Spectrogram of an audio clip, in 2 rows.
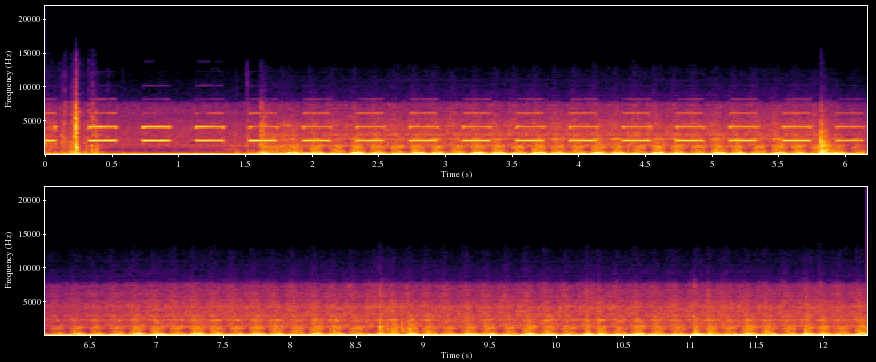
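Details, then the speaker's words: Mercedes W210 E 300 Turbo Diesel, towed in, cranks steadily at about 105 rpm but never fires. Battery sounds weak at 11.8 V; a weak battery or a fuel-pressure problem is suspected, with raw diesel smell and no trouble codes. "battery sounding kind of weak um I mean maybe it's too weak to start the car definitely sounds like the battery's weak that could be an issue"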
